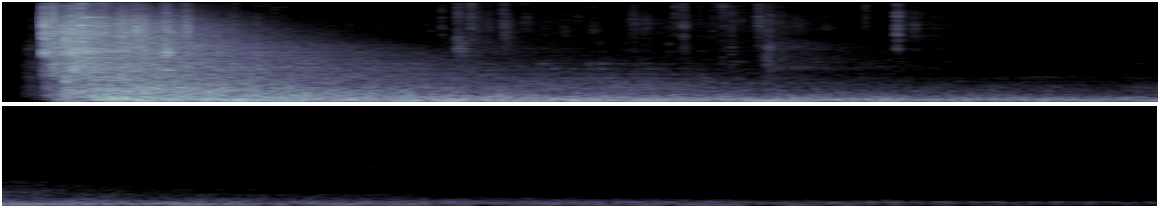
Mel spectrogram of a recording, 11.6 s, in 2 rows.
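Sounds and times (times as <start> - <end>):
enormous metal gate: 0.2 - 4.5.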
